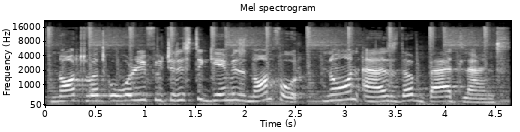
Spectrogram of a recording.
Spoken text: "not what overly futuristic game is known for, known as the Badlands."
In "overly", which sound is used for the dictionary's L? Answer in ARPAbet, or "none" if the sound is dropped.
none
